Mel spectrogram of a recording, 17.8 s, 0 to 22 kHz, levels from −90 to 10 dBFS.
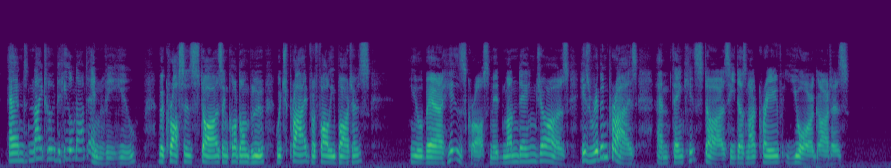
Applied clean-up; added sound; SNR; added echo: none; none; none; none.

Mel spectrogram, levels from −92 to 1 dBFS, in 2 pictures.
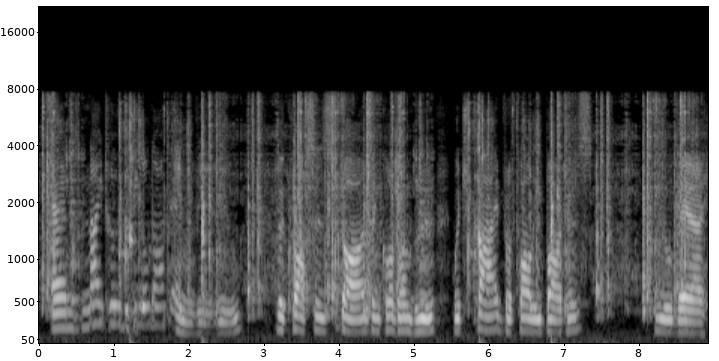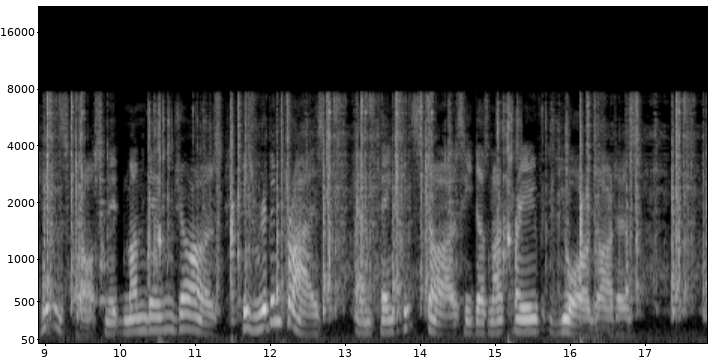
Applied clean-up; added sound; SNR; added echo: none; Coin (dropping); 7 dB; none.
